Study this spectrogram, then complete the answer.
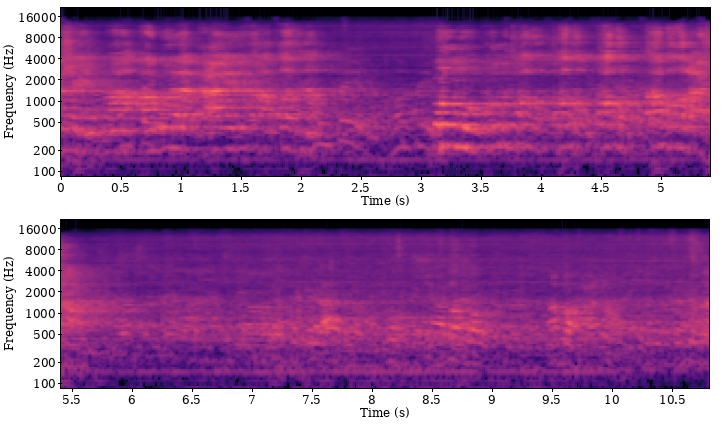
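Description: A crowd murmurs in the background.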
